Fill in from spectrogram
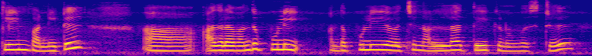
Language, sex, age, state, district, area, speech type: Tamil, female, 30-45, Tamil Nadu, Nagapattinam, rural, spontaneous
